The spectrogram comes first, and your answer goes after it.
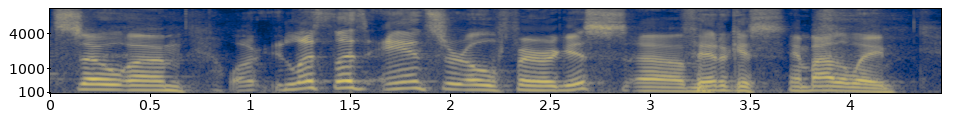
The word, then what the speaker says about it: Fergus: But his mom in the show is Irish, and she always pronounces it Fergus, and Fergus. like rolls the R or whatever.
